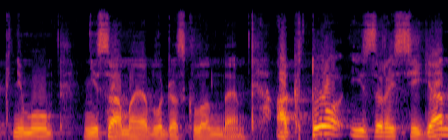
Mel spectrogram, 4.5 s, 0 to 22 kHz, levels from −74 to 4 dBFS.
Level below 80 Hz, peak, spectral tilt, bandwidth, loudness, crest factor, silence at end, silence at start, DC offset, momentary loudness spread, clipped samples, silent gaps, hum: -50 dBFS; -8 dBFS; -4.5 dB/octave; 15.5 kHz; -20 LUFS; 12 dB; 0 s; 0 s; under 0.1%; 8 LU; under 0.1%; none; none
